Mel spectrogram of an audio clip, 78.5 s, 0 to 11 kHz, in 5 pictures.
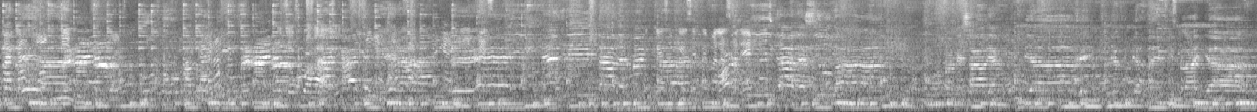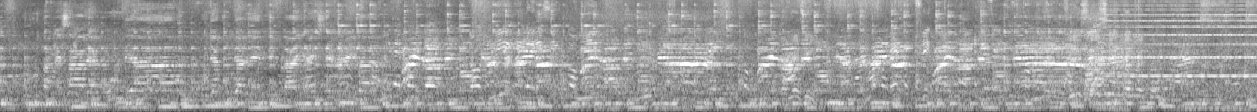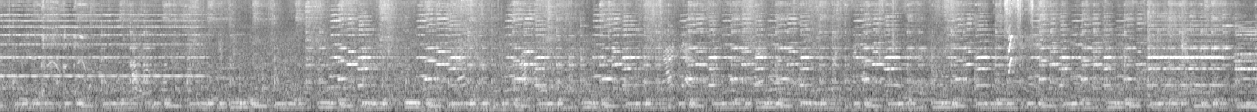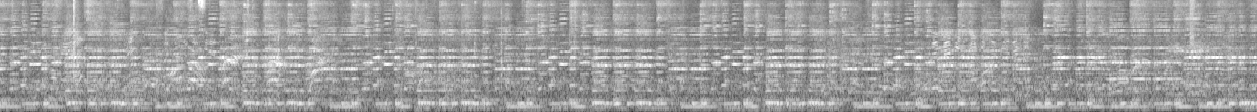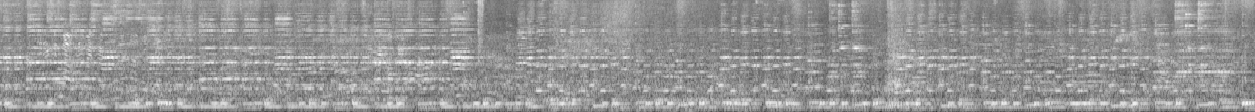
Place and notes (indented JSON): {
  "title": "Villavicencio, Meta, Colombia - Mercados Campesinos 7 Marzo 2015",
  "date": "2015-03-07 09:10:00",
  "description": "Ambiente sonoro en los Mercados Campesinos que se realizan cada 15 días en el polideportivo del barrio la Esperanza séptima etapa.",
  "latitude": "4.13",
  "longitude": "-73.63",
  "altitude": "441",
  "timezone": "America/Bogota"
}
